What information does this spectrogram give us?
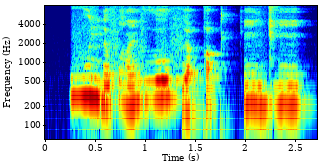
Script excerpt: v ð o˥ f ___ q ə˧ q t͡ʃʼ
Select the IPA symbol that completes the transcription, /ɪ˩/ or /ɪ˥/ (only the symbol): ɪ˩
